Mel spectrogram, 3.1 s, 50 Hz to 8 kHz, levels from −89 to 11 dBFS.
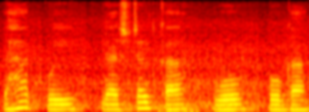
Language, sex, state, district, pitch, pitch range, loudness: Hindi, male, Chhattisgarh, Raipur, 130 Hz, 125-135 Hz, -17 LUFS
